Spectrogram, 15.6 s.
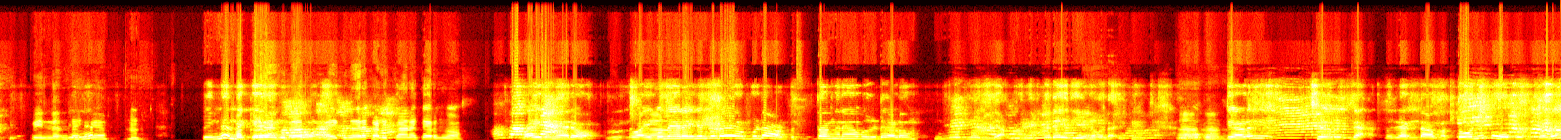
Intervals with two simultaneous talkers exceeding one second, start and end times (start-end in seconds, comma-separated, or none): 2.4-3.9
